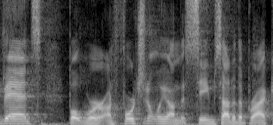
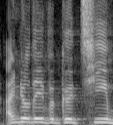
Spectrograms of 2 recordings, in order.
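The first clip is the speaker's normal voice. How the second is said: exasperated outburst; 10 semitones higher, 3 dB louder than usual. Real, not acted. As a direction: sound fed up with this rival. Frustrated at losing to Jazz.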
